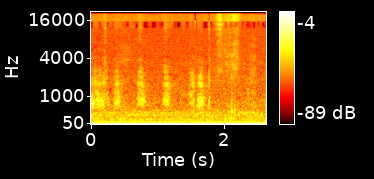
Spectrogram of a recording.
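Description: Pencil scratches on paper in a short series of rhythmic, quiet strokes during a kindergarten writing lesson, close and soft over faint background hiss.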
